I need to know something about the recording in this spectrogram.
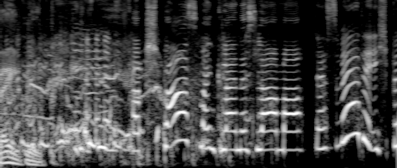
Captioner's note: laughter; speaking German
